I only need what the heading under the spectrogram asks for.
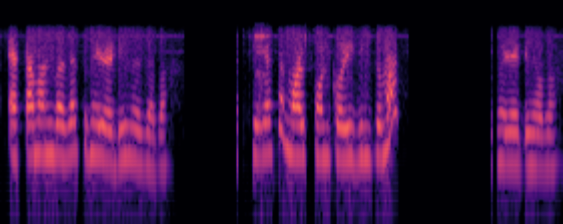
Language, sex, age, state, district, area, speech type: Assamese, female, 30-45, Assam, Sonitpur, rural, conversation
